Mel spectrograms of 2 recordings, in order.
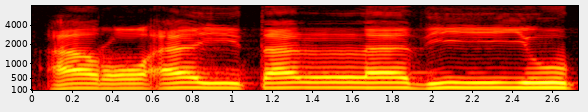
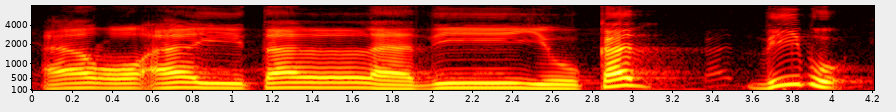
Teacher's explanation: Membaca zal yang pakai titik suaranya harus berjalan. Ara'aitalladzi berbunyi.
